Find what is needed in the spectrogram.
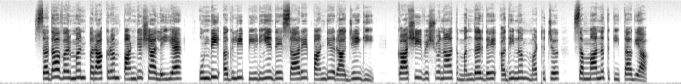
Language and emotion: Dogri, neutral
